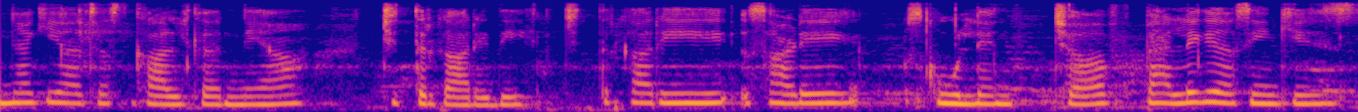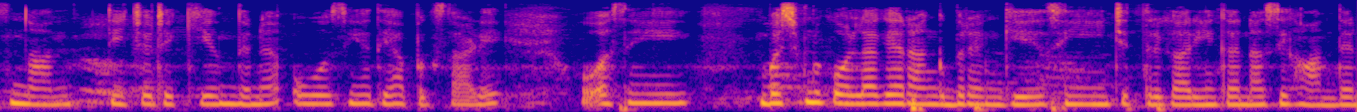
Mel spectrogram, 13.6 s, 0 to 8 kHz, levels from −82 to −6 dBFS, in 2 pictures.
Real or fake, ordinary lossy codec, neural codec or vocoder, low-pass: real; none; none; 7.2 kHz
